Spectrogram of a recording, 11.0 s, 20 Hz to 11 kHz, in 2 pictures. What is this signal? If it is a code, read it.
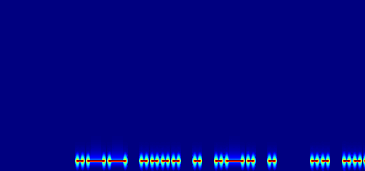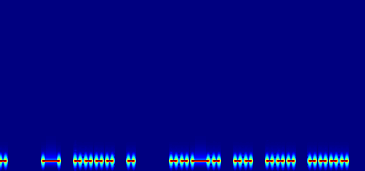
Morse code, heard as a keyed tone, about 15 wpm, 700 Hz. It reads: WHERE IS THE FISH
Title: Sentences from Top 1000 Words - Review Part 3 - 15wpm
